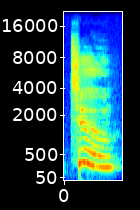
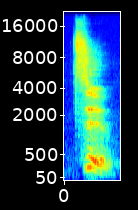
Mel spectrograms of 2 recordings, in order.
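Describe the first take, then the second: First: It begins with a plain t sound. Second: It begins with a t and s together. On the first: The speaker calls it wrong. "Now you might be thinking tu, but that's not correct" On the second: The speaker calls it right. "like a T and an S put right together"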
